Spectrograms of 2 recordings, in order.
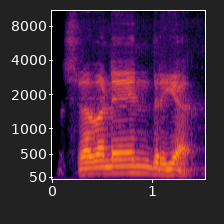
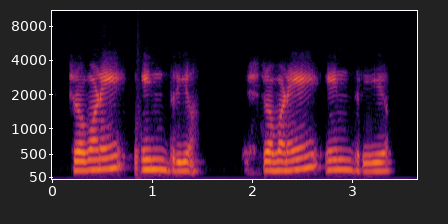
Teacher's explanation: I'm not pausing after Shravane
